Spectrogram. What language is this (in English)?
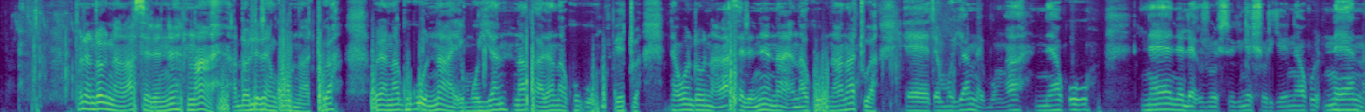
Masai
